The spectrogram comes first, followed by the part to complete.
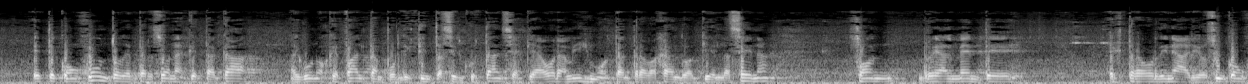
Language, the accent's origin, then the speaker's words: Spanish; Santa Fe, Argentina; born there; somos de Santa Fe, estamos en Santa Fe, yo nací en Santa Fe, es una hermosísima ciudad Santa Fe, provincia Santa Fe.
